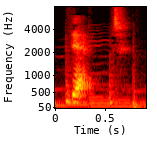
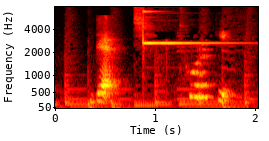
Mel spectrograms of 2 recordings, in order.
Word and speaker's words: debt: ต่อมาค่ะคำว่าดาบคำนี้หลายคนอ่านผิดไม่ใช่ sword นะคะแต่เป็นพยางค์เดียวค่ะ swordคำว่าหนี้สิน debt debt เหมือนจะออกเสียงตัว b ด้วยใช่ไหมคะตัดออกไปเลยค่ะออกเสียงเป็น debt debt ธุรกิจไม่ใช่ business ไม่ใช่ business แต่เป็น business สองพยางค์ค่ะเป็น business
